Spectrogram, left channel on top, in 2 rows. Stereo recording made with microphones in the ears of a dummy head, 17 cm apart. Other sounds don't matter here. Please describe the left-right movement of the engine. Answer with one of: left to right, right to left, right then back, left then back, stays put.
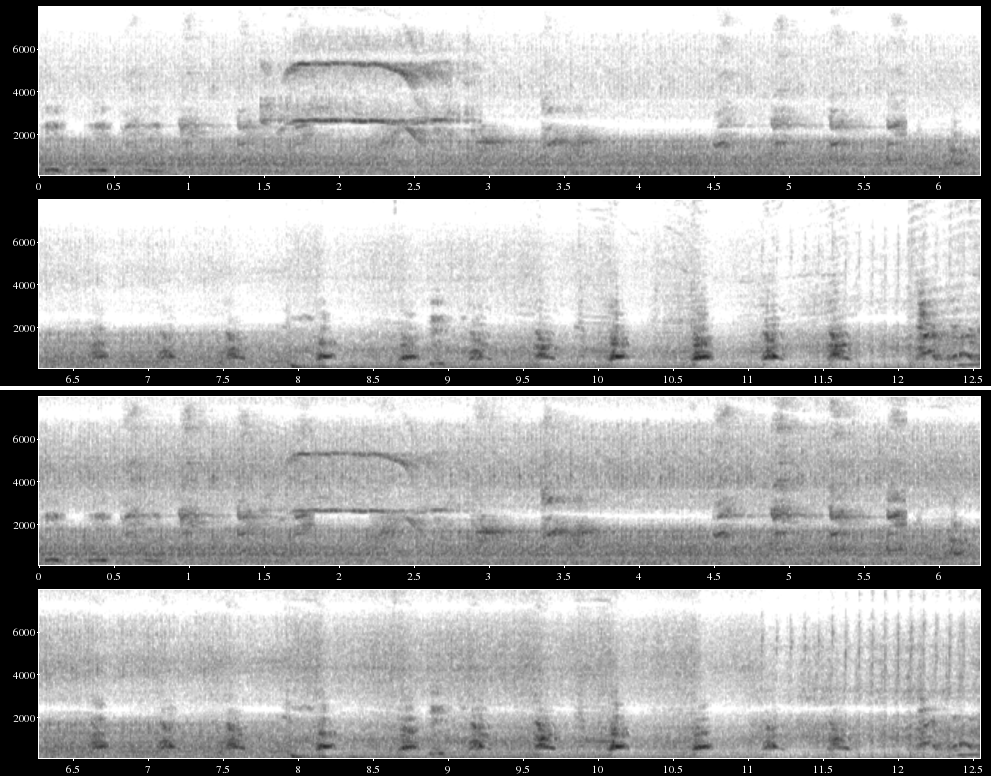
stays put.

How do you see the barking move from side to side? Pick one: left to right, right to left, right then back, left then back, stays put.
right to left.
